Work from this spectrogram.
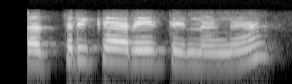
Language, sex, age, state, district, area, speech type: Tamil, female, 30-45, Tamil Nadu, Namakkal, rural, conversation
